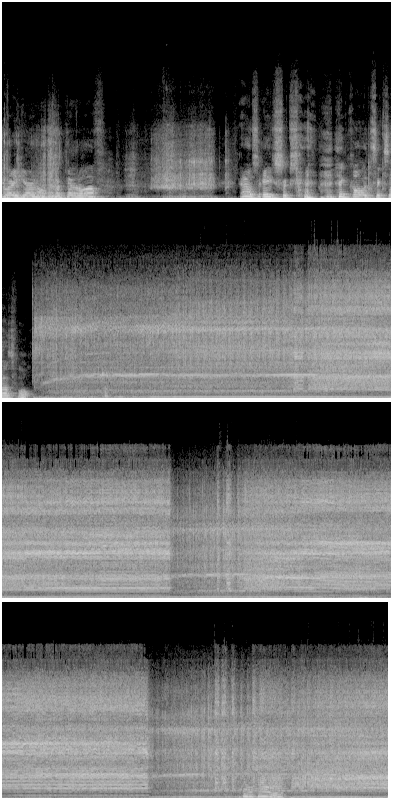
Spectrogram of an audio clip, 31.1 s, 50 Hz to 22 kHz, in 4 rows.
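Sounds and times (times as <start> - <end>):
electric grinder grinding steel: 8.4 - 31.0.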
